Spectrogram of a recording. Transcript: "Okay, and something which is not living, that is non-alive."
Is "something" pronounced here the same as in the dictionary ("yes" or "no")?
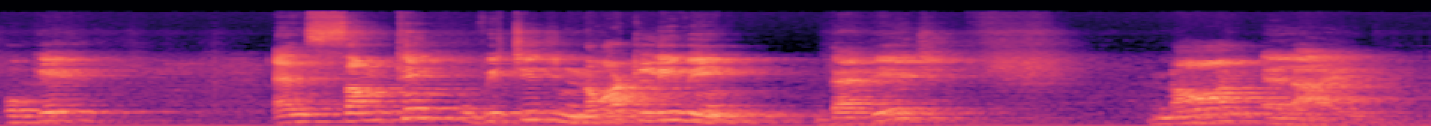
no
